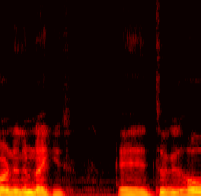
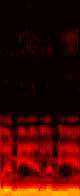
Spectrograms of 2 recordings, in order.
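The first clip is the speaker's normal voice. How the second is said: normal talking voice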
